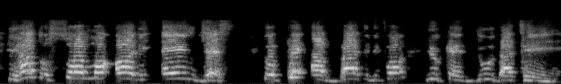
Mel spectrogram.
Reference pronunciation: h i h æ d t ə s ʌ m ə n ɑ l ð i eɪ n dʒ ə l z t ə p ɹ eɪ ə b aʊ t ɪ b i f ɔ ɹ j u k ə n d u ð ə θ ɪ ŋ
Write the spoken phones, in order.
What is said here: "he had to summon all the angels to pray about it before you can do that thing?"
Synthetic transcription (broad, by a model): h i h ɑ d t ə s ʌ m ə ɑ l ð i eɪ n dʒ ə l s t ə p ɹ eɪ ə b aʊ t ɪ b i f ɔ j u k ə n d u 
